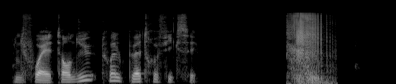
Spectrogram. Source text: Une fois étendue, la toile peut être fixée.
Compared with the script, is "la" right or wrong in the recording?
wrong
